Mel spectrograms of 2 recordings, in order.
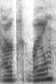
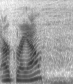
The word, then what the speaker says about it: Ark Royal: things I I was initially calling the ark Royal the ark Royale and I had to fix that in the video I was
